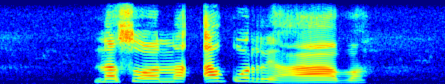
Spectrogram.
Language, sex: Tsonga, female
